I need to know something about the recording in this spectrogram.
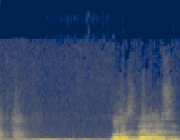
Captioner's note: ghost moans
